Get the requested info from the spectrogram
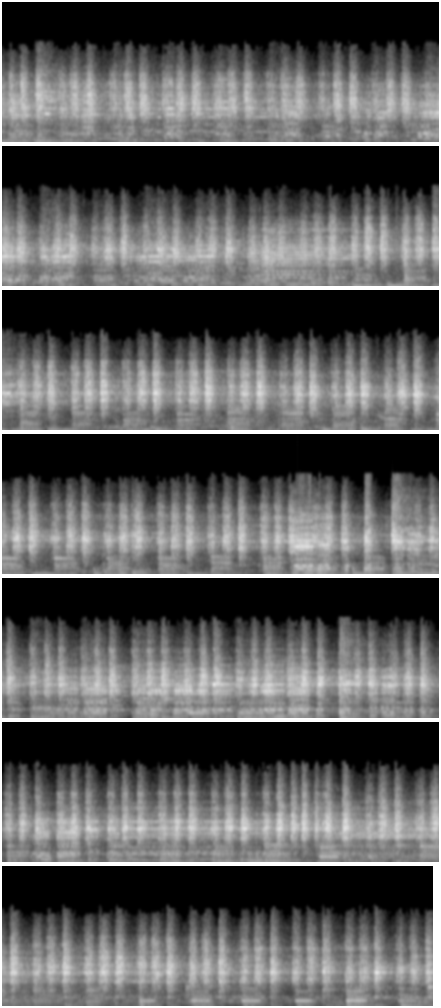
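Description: Live chanchona band, a Salvadoran regional string ensemble, playing dance music with a steady beat and a prominent moving bass line.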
